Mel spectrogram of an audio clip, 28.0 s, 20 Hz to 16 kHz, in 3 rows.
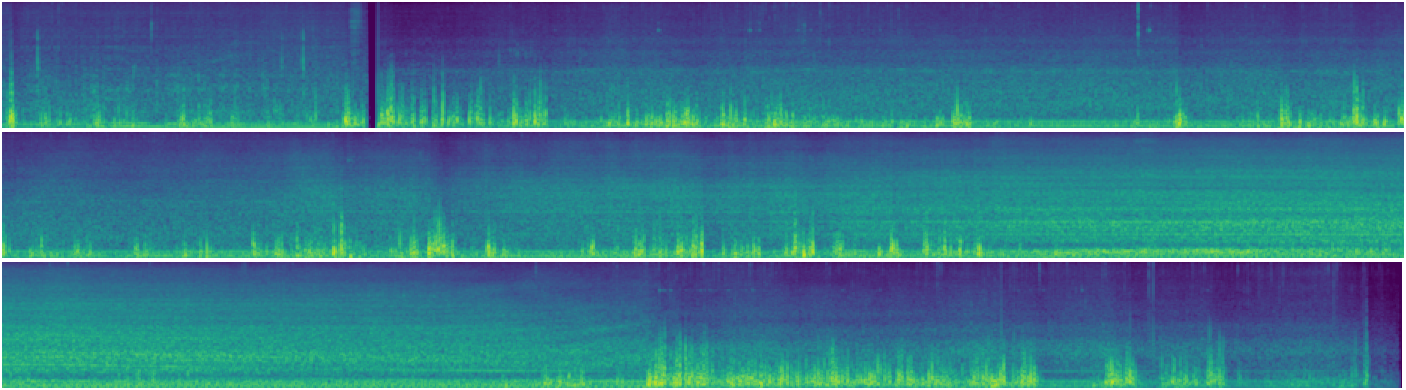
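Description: Bentley Continental GTC's W12 engine running under throttle as the all-wheel-drive car slides through snow, its note held up for several seconds in the middle and then slowly falling. Wind gusts buffet the microphone throughout.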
